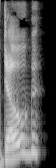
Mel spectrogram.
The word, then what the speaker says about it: Doge: It's pronounced Doge? – Yeah. – Okay. I don't know. I have no idea. – I mean, I don't Does Miyagi style, know? – Like a dojo.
